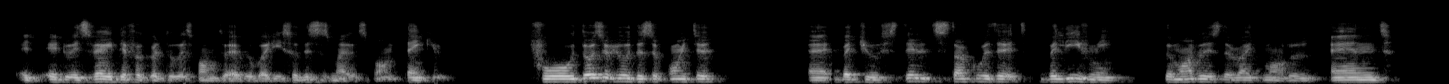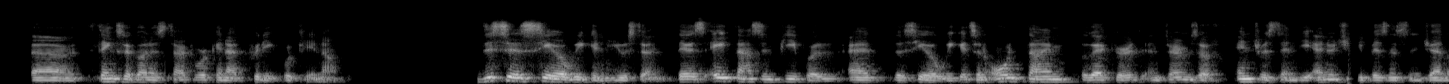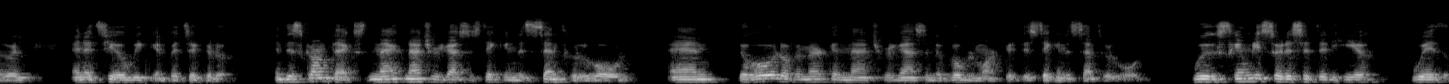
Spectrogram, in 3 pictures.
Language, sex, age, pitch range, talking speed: English, male, 50-69, 105-130 Hz, 155 wpm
